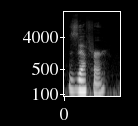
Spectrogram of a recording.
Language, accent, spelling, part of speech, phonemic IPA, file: English, US, zephyr, noun / verb, /ˈzɛfɚ/, En-us-zephyr.ogg
- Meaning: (noun) 1. A light wind from the west 2. Any light refreshing wind; a gentle breeze 3. Anything of fine, soft, or light quality, especially fabric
